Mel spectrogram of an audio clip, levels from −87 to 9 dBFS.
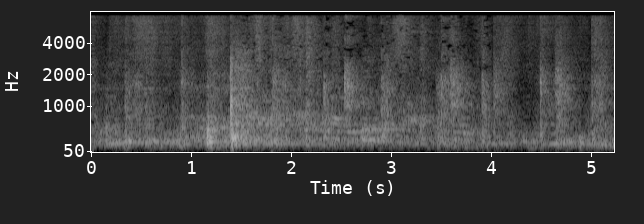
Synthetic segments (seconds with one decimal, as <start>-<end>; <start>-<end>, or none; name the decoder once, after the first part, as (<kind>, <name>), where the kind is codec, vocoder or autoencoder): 0.0-1.5 (codec, SNAC); 4.0-5.2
